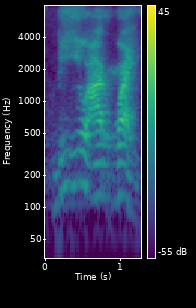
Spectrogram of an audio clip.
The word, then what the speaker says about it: bury: B-U-R-Y যেটা আমরা অনেক সময় বুড়ি বলি, বিউরি বলি, but the pronunciation will be bury. B-U-R-Y, the pronunciation is bury, okay? Bury is the pronunciation.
